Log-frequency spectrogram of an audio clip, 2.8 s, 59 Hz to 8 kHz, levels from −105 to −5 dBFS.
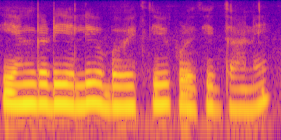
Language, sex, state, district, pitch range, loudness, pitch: Kannada, female, Karnataka, Koppal, 185-210 Hz, -16 LUFS, 200 Hz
